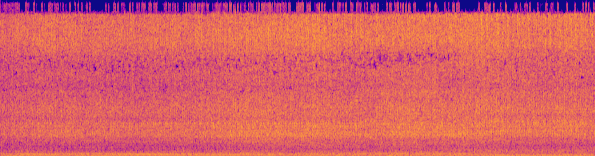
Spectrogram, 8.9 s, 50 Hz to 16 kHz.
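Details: Dead derby-style van V8, revived with gas poured into the float bowl vent and a weak starter: loud, throaty burble from open pipes holding steady without faltering or stalling. Engine runs properly again.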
